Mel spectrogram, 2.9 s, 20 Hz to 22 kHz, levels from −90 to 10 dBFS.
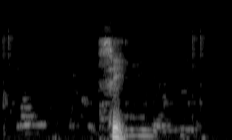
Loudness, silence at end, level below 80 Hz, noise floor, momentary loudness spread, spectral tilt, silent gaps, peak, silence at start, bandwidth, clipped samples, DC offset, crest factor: -27 LUFS; 1.05 s; -68 dBFS; -69 dBFS; 25 LU; -5.5 dB/octave; none; -10 dBFS; 0.3 s; 7.6 kHz; under 0.1%; under 0.1%; 24 dB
